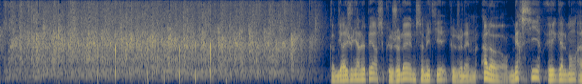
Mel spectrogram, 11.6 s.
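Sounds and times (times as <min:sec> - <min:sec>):
enthusiastic live audience in Montauban applauding: 0:00.0 - 0:06.4
steady rhythmic beat of sharper claps: 0:00.0 - 0:06.6
speech: 0:06.6 - 0:11.6.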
